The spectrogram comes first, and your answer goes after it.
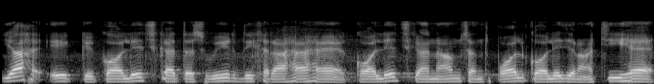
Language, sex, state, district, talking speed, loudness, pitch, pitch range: Hindi, male, Jharkhand, Ranchi, 155 wpm, -18 LUFS, 135 Hz, 130-150 Hz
